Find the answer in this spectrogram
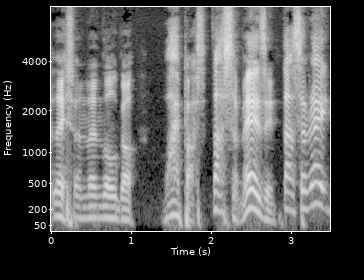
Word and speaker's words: Y-Pas: And I'll say, "Wip pass." And they'll go and spelled like this. And then they'll go, "Wip pass.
